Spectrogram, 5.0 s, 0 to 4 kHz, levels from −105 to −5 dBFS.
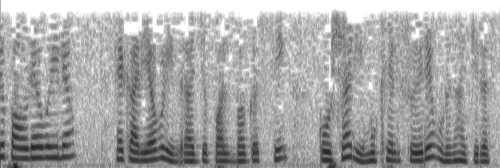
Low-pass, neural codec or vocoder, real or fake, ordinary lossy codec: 3.6 kHz; none; real; none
